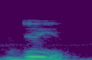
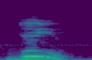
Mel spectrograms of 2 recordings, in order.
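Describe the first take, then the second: The two takes are said the same way.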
